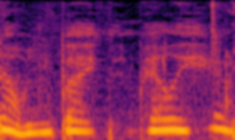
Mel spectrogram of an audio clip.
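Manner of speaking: high, very soft little voice; mock soft-spoken. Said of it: "You're soft spoken".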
